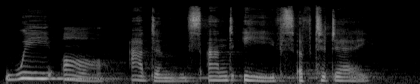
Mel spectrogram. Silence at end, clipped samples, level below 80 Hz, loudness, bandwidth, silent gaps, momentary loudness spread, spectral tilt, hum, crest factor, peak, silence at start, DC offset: 0.45 s; under 0.1%; -62 dBFS; -29 LUFS; 16.5 kHz; none; 14 LU; -3 dB/octave; none; 20 dB; -10 dBFS; 0.05 s; under 0.1%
